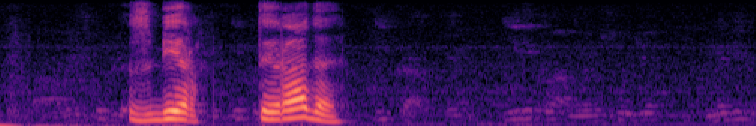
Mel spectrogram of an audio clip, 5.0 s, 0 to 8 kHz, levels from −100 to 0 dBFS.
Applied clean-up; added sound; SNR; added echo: none; none; none; none.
